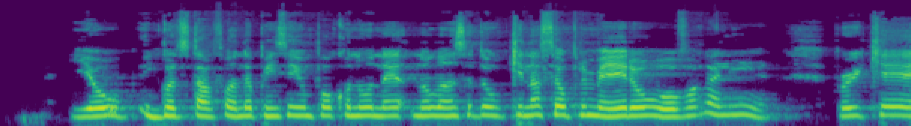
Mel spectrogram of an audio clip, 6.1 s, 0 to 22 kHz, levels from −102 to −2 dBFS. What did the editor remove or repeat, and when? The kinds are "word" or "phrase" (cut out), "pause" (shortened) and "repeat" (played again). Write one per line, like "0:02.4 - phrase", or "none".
none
